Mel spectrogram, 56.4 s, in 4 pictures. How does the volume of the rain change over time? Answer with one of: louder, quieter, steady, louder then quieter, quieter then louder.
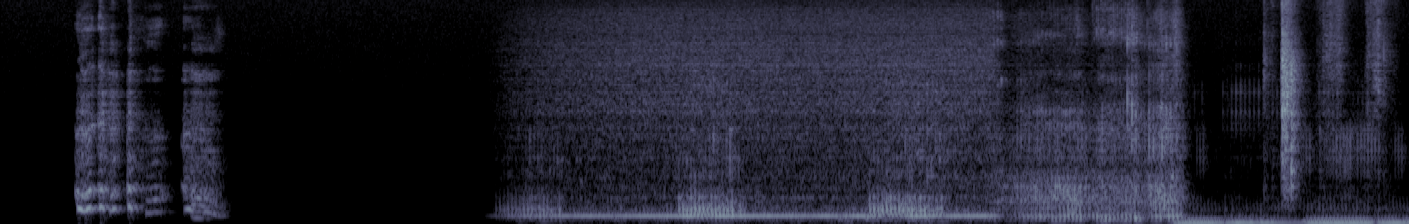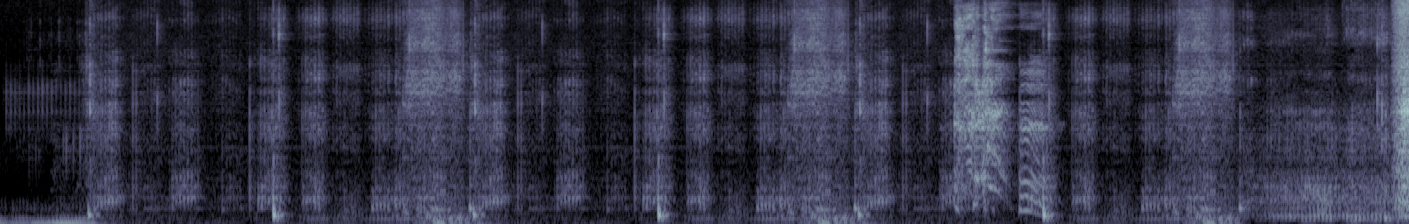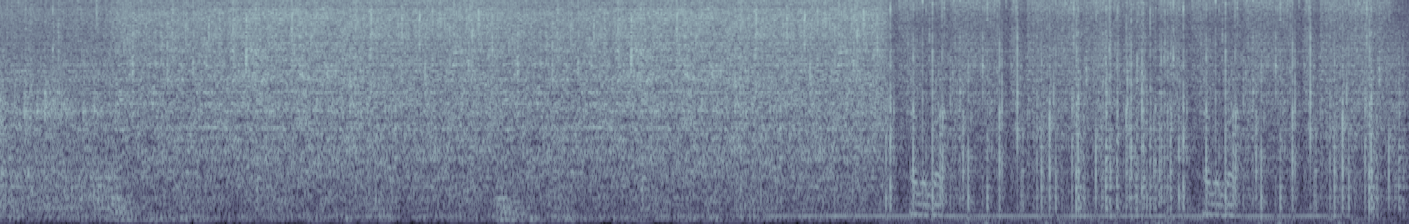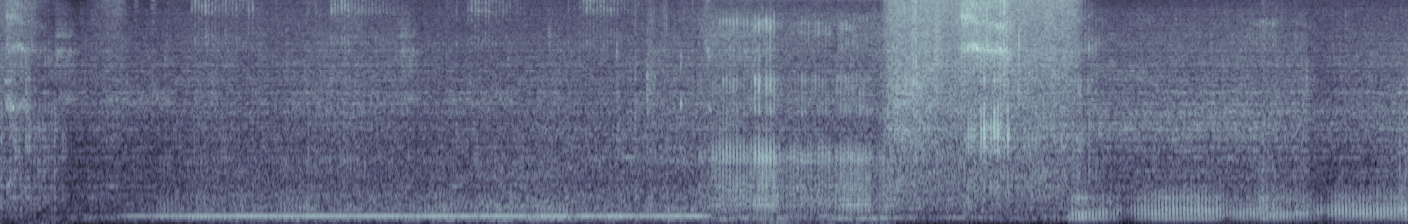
quieter.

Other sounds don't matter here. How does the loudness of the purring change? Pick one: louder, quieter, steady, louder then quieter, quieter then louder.
louder.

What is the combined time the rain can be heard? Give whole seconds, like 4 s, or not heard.
28 s.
